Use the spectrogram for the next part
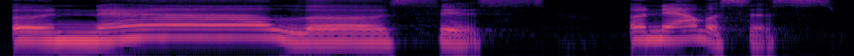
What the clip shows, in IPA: əˈnæləsɪs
